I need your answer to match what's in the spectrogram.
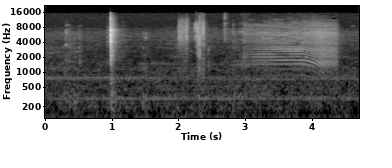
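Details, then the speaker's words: Westinghouse 37" digital TV model 3710 at power-on: click, then hum and rising buzzy whine, sometimes shuts off at high volume; bulging 450V 100uF power-supply filter capacitor, replaced with 500V 100uF. "as I was looking at the TV I ran into this capacitor as you can see it's a little bit bold on the end it's supposed to be flat so I'm gonna change that capacitor"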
